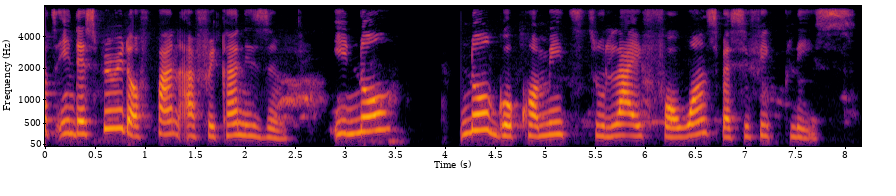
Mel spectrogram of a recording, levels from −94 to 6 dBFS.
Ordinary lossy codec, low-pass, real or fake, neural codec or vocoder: none; 7.2 kHz; real; none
